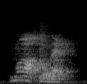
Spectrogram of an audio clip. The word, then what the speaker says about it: Mahle: Mahle. I don't know how to pronounce it in English, but in Finnish it is mahle.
